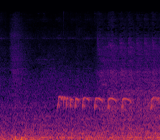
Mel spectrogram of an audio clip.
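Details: Zebra doves chasing each other. A rapid, even series of about eight short, rolling coos begins a second in, holding one mid pitch, over a constant low rumble of background noise.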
